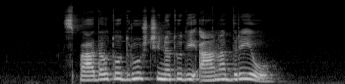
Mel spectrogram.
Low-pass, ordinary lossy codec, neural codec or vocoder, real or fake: 19.8 kHz; none; none; real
